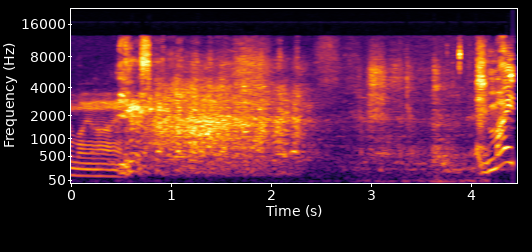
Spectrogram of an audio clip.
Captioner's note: laughter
